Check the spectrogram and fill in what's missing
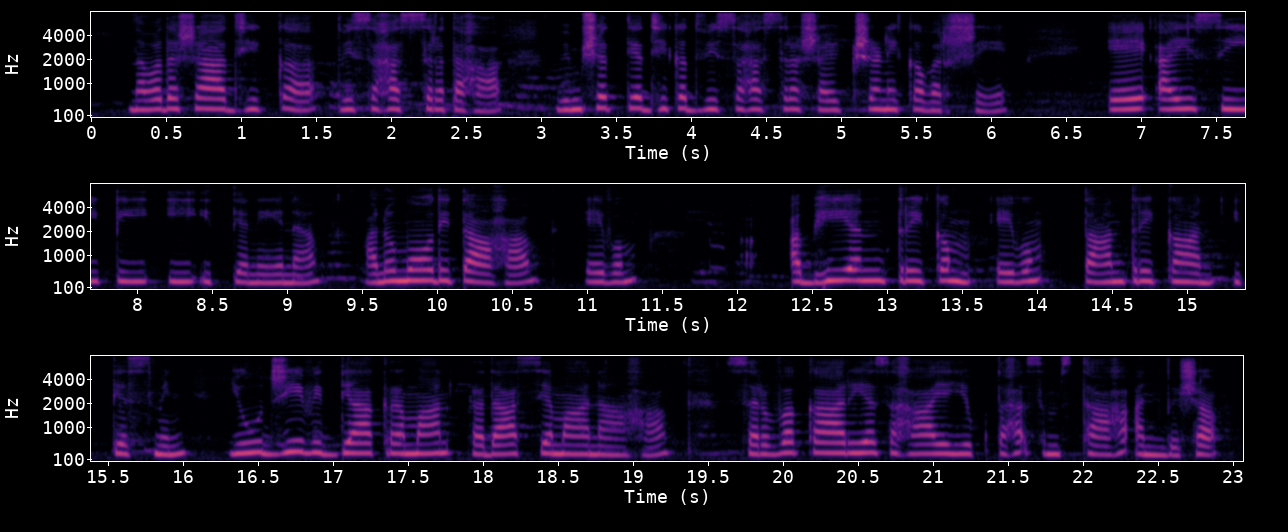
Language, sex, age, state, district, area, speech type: Sanskrit, female, 18-30, Tamil Nadu, Coimbatore, rural, read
